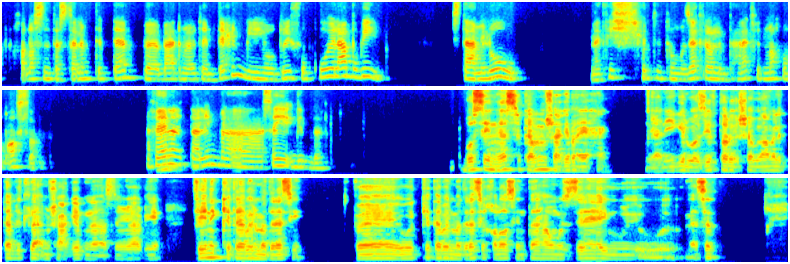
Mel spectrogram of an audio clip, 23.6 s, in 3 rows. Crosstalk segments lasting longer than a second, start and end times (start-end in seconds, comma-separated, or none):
none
